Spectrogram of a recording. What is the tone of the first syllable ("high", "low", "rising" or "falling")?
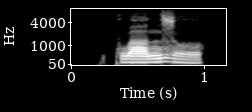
rising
